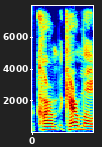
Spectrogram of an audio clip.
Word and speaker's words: caramel: The Lancaster Caramel Company or Caramel depending on which way you want to want to say it.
